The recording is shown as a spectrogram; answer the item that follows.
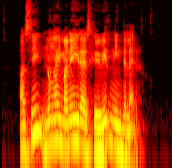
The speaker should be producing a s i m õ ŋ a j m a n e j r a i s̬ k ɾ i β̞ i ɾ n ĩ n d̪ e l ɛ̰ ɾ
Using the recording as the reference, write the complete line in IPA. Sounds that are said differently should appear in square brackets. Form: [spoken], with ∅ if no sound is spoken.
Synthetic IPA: a s i [n] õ ŋ a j m a n e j [ɾ] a [e] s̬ k ɾ i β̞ i ɾ n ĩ n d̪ e l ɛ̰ ɾ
